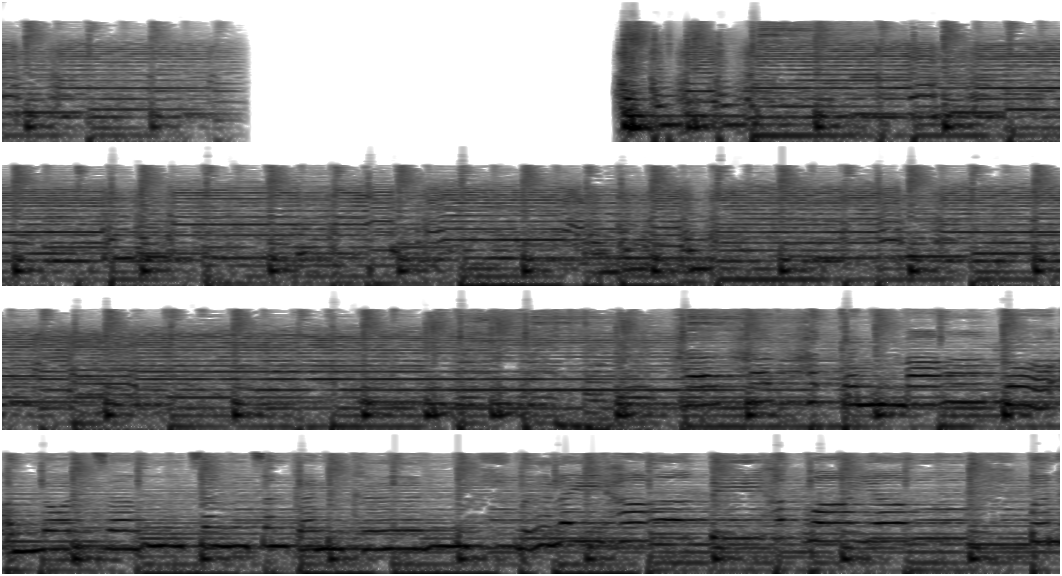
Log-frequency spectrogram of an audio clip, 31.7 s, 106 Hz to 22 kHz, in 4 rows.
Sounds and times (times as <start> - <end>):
Music: 0.0 - 1.8, 4.6 - 31.7.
